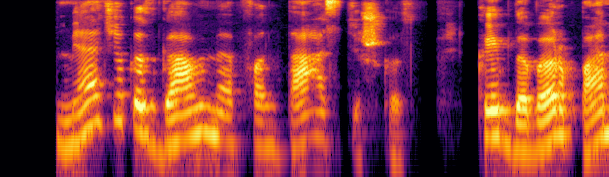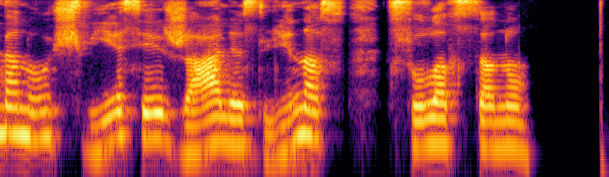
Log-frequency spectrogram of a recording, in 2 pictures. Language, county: Lithuanian, Šiauliai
